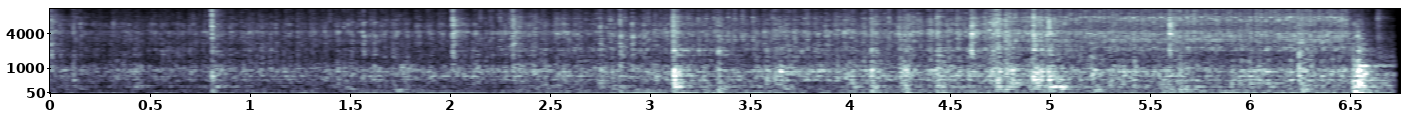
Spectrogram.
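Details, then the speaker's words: Bicycle rear derailleur after reinstallation and limit-screw loosening, chain in first (lowest) gear: fast, uneven metallic clicking and chatter with sharper clacks; noisy drivetrain, suspected B-screw adjustment too close, not confirmed. "now that did it made it to first gear and it is a little noisy as you can hear but it is shifting so the gears are working and they're shifting through but as you can tell the drivetrain is real noisy and so that may have to do with the b screw adjustment"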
